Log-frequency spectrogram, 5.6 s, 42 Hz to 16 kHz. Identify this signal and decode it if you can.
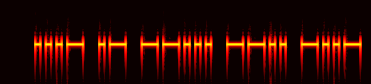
Morse code, heard as a keyed tone, about 15 wpm, 700 Hz. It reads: VA7ZX
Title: DXCC-100 Call Signs - 5 Characters - Repeated 2x - 15wpm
